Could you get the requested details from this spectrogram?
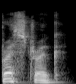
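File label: "breaststroke", British English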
